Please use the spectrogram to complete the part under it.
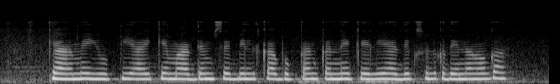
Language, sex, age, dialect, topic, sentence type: Hindi, female, 18-24, Awadhi Bundeli, banking, question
